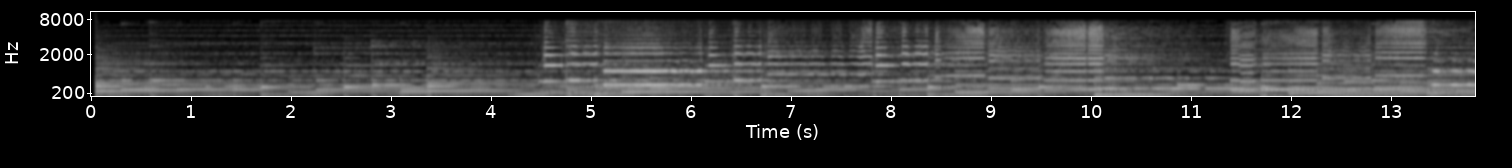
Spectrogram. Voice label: romântica, Telemensagem Romântica GLS – Voz Feminina

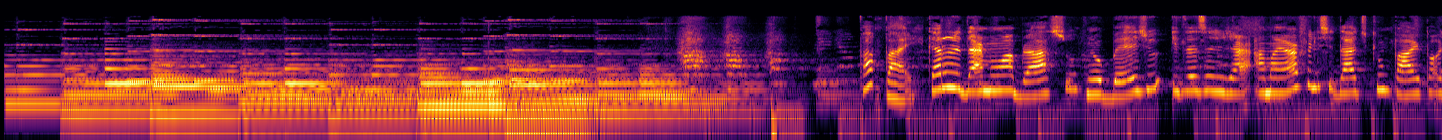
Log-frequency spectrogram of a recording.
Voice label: masc infantil, voz infantil masculina; Dia dos Pais

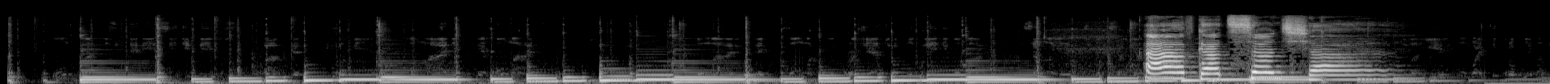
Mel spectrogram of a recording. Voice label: distante masc, Voz Masculina; dia das maes para mae distante voz masculina

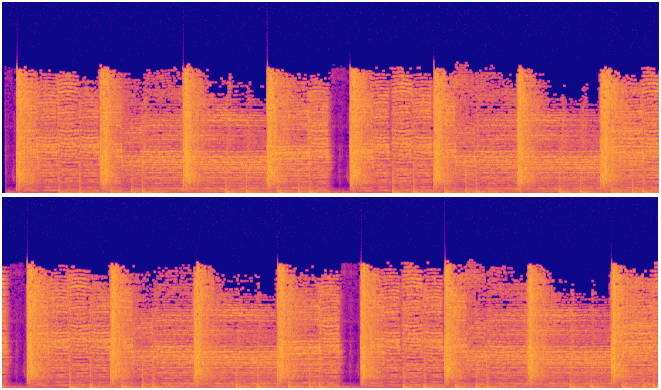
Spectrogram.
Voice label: enteado masc; Aniversário de Enteado – Voz Masculina; Telemensagens para todas as ocasiões

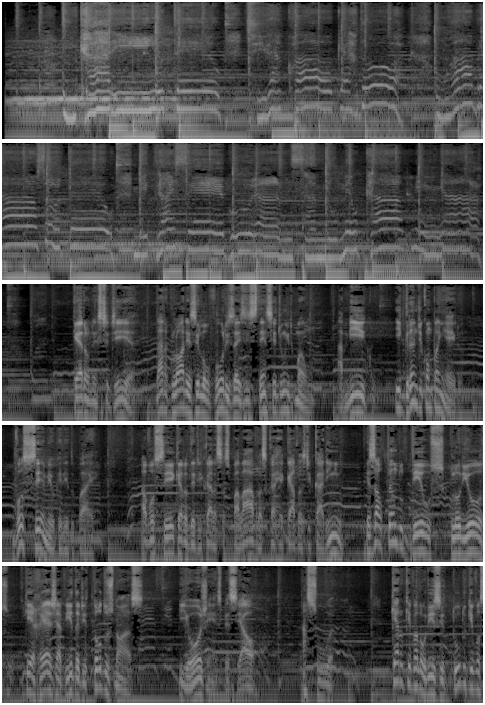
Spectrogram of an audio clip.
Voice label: dia dos pais gospel masculina; evangelico voz

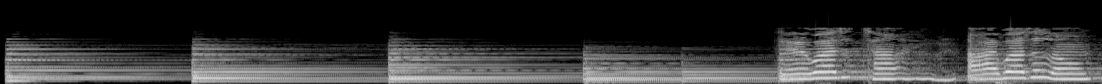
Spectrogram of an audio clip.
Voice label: conquista voz masculina, Telemensagem de Conquista – Romântica – Voz Masculina; Telemensagens

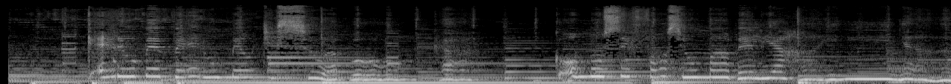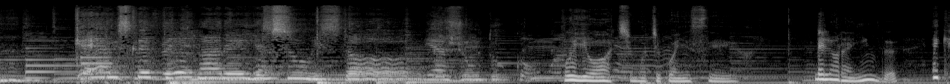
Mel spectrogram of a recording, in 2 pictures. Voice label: inicio fem, suave voz feminina; Dia dos Namorados

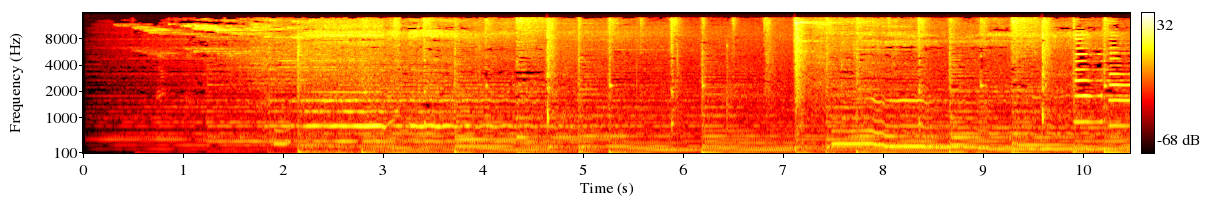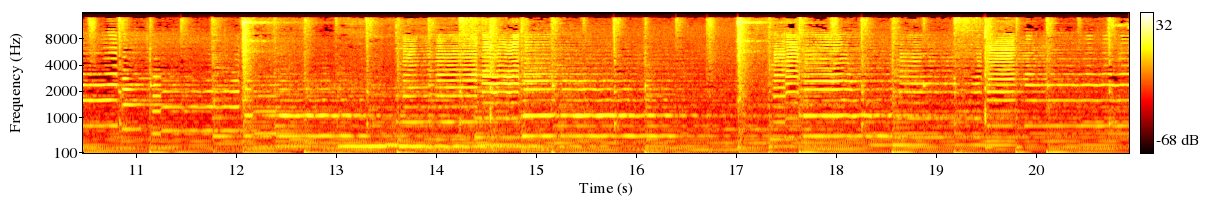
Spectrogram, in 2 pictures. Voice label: maternidade fem, Telemensagem de Maternidade, Voz Feminina

